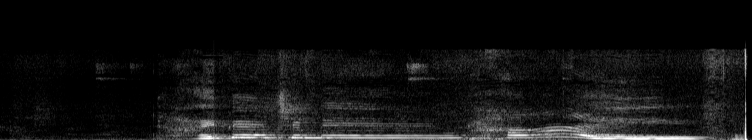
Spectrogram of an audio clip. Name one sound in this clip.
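A small dog whines in long, high, wavering cries.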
